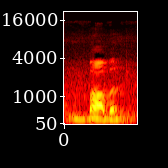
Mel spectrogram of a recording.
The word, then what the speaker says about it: Balban: इसको प्रोनाउंस करेंगे हम बालबन, लेकिन प्रोनाउंसिएशन बाबन ही रहेगा, लेकिन ये बालबन लिखा जाता है।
